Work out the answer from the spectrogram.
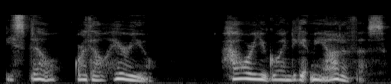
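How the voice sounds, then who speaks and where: Casting: fugitive soldier voiced by a woman, spent and desperate, husky with gravelly fry, earnest pleading, audio drama. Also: medium pitch, normal speed, warm tone. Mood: exhausted, urgent. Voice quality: breathy, husky, often half-whispered. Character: exhausted, desperate hunted Northern soldier, male, pleading. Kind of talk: amateur audiobook play acting.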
